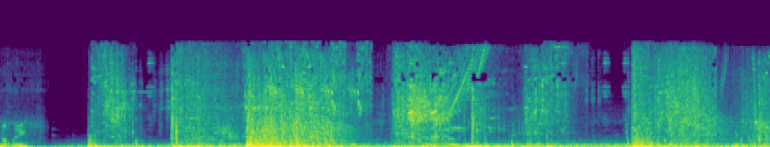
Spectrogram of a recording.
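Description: Electronic game music plays.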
